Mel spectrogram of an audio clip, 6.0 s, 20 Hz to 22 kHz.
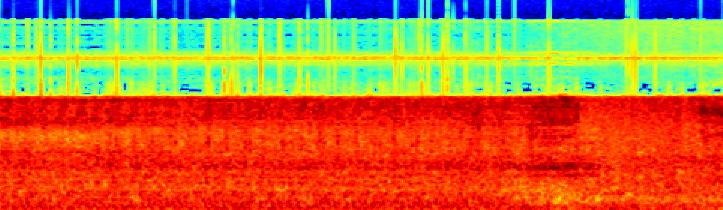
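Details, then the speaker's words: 1982 GMC/Chevy truck, alternator replaced days earlier; running engine with battery terminal disconnected, heavy steady idle falters and the truck dies, showing the alternator is not charging. "And just loosening it as you see the truck die. The alternator should put off enough power that if the battery is bad, the truck would still stay running so you can get from where you're going to your destination. In this case, it's dead."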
